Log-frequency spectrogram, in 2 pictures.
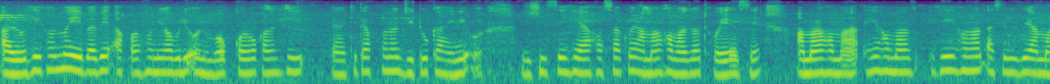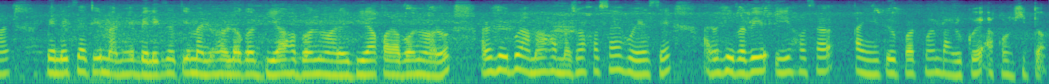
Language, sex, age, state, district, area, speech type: Assamese, female, 18-30, Assam, Kamrup Metropolitan, urban, spontaneous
